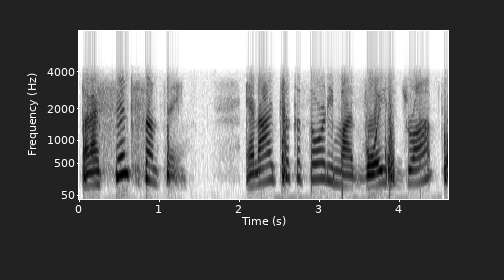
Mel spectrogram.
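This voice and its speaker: An older woman minister, soft-spoken but fervent, telling a story as testimony on a call-in broadcast. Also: mid-range voice, animated, normal speed, creaky, no echo. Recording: phone-line audio.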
